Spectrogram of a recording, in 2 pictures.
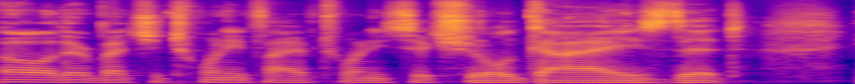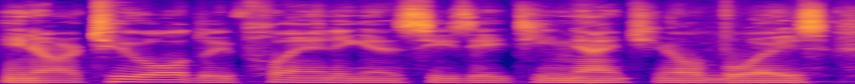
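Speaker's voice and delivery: plain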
